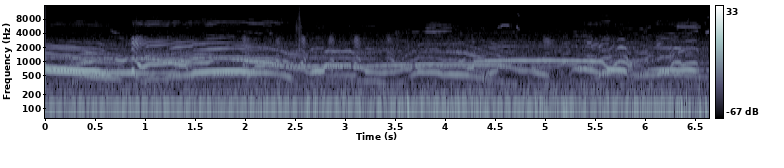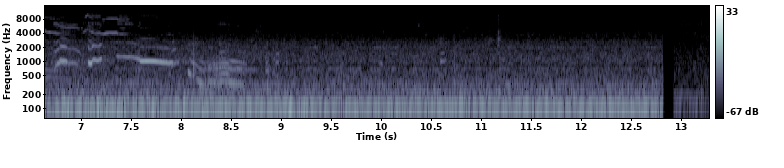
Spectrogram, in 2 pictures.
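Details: A group of young wolf pups howls in overlapping, quavering glides that fade out over the second half. A constant low hum runs throughout, and the clip ends in a sudden cut.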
